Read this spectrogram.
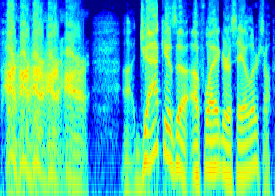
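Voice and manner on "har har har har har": hearty mock pirate laugh har har har. Shown as a demonstration. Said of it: "a pirate laugh".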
